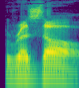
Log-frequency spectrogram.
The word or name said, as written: resolve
